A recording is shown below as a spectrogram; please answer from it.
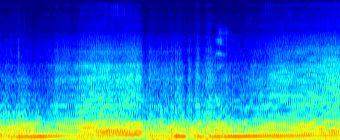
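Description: Hyundai Genesis Coupe engine heard from the cabin with the windows up, a steady loud droning rumble that rises and falls slightly as the car drives, continuous throughout with a brief dip midway.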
